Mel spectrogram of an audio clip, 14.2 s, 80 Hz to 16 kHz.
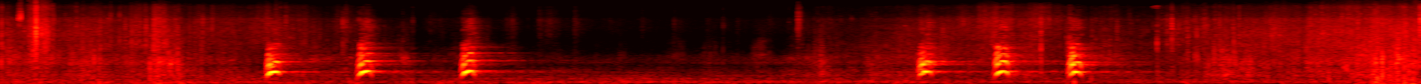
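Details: Slovakian hound Arrow holding a wild boar at bay on a November 2022 driven hunt in Sweden: two sets of three evenly spaced, resonant barks separated by a long pause, with rustling and faint noise between them.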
